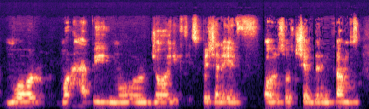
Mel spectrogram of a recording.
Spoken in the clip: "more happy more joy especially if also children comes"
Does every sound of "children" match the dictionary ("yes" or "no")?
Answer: no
